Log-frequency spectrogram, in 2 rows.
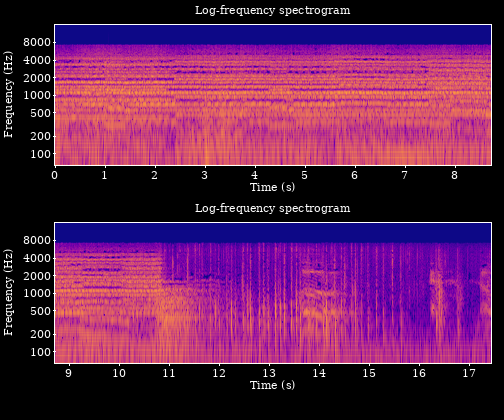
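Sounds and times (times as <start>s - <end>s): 
music: 0.0s - 13.2s
horses' hooves clip-clopping as riders ride: 10.8s - 17.4s.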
